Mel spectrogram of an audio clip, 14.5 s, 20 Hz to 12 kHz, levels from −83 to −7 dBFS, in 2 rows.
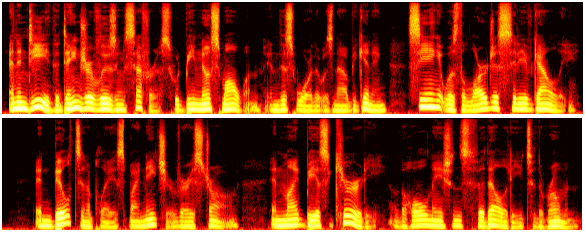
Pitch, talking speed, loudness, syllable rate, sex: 110 Hz, 200 wpm, -20 LUFS, 5.2 syllables/s, male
